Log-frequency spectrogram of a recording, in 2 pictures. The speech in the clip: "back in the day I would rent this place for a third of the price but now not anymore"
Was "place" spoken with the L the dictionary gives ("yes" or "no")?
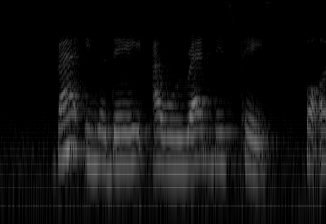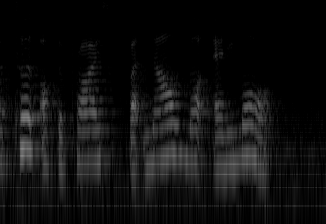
no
